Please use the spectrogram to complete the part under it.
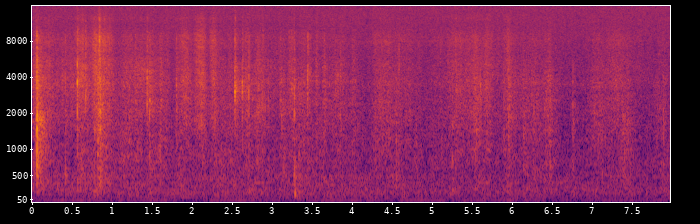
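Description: Clothes rustle as a man moves about.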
